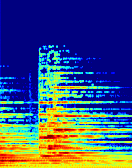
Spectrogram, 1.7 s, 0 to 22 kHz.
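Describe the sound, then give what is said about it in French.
Church carillon bells ringing in a bell tower, an instrument enlarged with sixteen new bells; sustained, rich metallic tones hold steadily, with a fresh strike adding brightness partway through. “on a même rajouté 16 cloches nouvelles pour qu'aujourd'hui on ait un carillon qui soit du même niveau que les grands carillons du nord de la France”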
